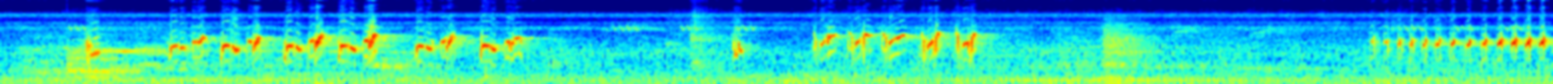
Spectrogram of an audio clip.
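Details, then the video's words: Sooty-headed bulbul singing in a fight, wild bird recorded as a lure: a series of short, rising whistled notes in quick phrases, a pause with single notes, then a fast buzzy trill building at the end. "trucukan gacor tarung full suara ALAM LIAR AMPUH buat PANCINGAN"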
